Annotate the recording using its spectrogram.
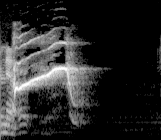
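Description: A toddler's high-pitched squeal that rises for most of a second and then drops away sharply, followed by about a second of near silence.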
